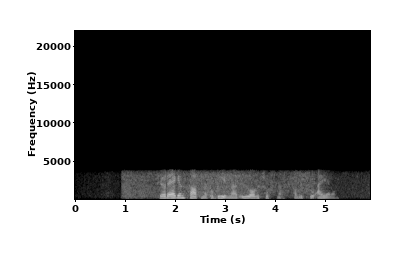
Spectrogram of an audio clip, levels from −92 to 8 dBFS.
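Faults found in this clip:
Noise suppressor artifacts throughout: residual background pumps down by about 17 dB between phrases and swells back under speech. Spectrogram shows the noise floor gated frame by frame; room noise rises near 1 s.

Bluetooth CVSD headset codec throughout: narrowband, scratchy sibilants, granular hiss under speech, and plainly audible slope-overload distortion on loud, bright sounds. Consistent with 64 kbps CVSD delta modulation. Spectrogram is band-limited to roughly 200 Hz to 3.5 kHz, with nothing above 3.8 kHz.

Speech cut by the noise suppressor at 3.73 to 4.4 s, right after "på bilen er", then at 4.61 to 4.84 s and 5.11 to 5.27 s. Suppressor treated quiet speech as noise and cut it by about 10 to 11 dB. Waveform shows short dips in the speech envelope.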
